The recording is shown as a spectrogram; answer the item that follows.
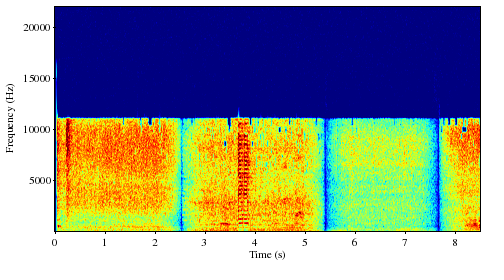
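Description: Heavy trucks and road traffic running on a muddy road, heard as three short clips that each cut off abruptly. A brief vehicle horn toot comes about halfway through, with faint voices mixed in.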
